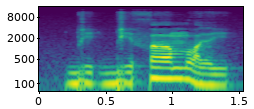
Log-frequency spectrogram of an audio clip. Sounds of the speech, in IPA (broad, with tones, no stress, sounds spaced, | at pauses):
b i˩ ɡ͡b i˩ θ ʌː˦ m lˠ i˩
